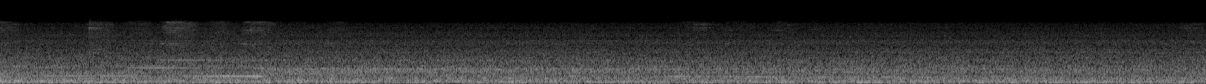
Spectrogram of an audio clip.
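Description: Steady interior running noise of a Sydney Trains H set double-deck electric train under way: a constant rumble of wheels on the track, with a few faint held tones and some light clicks in the first few seconds.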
